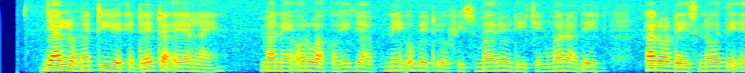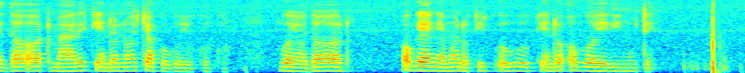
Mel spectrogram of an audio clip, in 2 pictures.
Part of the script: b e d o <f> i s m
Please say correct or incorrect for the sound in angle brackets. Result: correct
